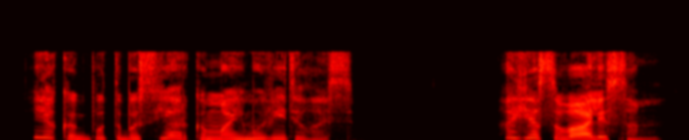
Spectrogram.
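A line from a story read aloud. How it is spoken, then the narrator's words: Happy tearful sob. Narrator (Russian): Счастливо улыбнулась Нана и всхлипнула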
